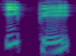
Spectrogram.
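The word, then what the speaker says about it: ipé: Son anagramme perdait quelques points puisque le P n'était pas sur la case bleu clair, épi, ou bien IP, en fait, qui se prononce IP, c'est un arbre d'Amérique tropicale au bois dur.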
